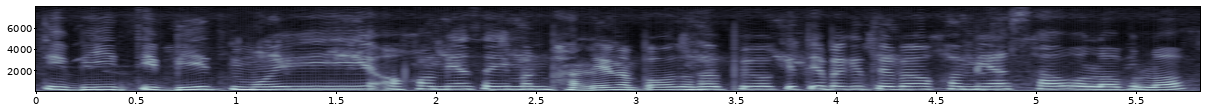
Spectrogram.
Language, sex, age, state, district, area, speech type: Assamese, female, 18-30, Assam, Barpeta, rural, spontaneous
